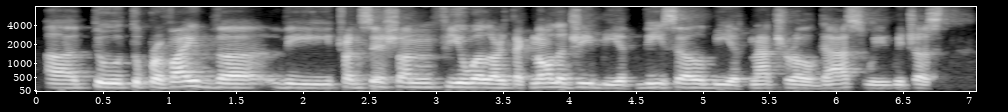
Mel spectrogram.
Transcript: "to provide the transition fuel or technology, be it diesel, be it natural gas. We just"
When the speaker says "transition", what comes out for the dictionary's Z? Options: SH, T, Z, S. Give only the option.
S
